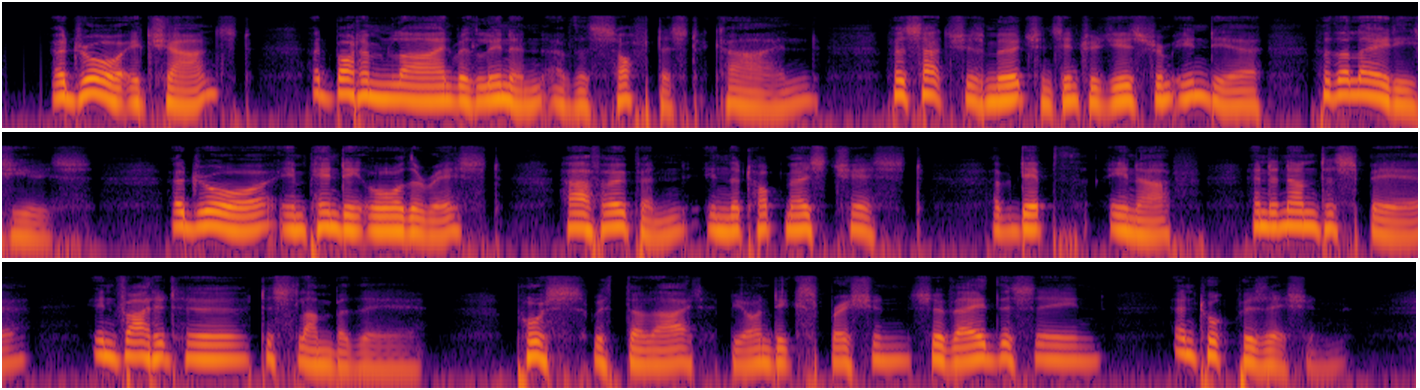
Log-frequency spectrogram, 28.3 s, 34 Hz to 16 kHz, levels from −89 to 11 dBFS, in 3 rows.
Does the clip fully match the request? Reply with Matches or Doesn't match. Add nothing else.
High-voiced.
Doesn't match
